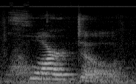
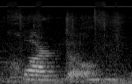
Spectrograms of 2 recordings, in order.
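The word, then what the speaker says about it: cuarto: for a quarter um this word here is quto quto not to be confused with quatro which is the number four right it's different spelling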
